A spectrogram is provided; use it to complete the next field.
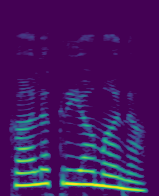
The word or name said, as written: ಕಾಲಕ್ರಿಯಾಮಾನ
